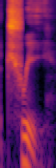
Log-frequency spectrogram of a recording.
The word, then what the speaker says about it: trie: And then we have the tree, that's spelled t r i e.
